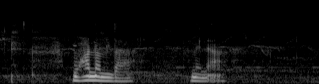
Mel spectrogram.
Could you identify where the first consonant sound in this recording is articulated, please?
labial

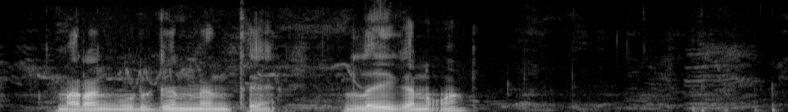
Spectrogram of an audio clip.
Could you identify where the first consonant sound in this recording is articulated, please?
labial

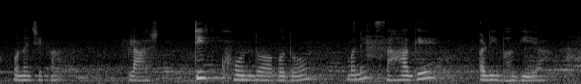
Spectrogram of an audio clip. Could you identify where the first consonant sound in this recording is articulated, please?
alveolar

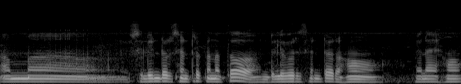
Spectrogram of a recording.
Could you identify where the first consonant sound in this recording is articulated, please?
labial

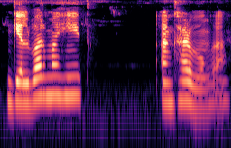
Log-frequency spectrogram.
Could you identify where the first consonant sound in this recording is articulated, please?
velar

